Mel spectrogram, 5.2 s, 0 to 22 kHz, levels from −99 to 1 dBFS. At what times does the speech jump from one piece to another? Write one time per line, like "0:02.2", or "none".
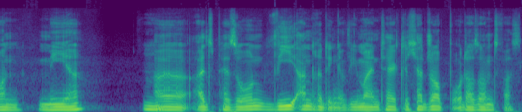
none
